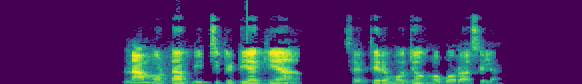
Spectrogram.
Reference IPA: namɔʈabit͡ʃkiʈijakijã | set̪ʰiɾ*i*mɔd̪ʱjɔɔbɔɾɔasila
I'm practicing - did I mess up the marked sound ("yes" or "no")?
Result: yes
